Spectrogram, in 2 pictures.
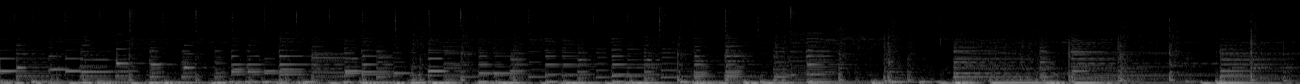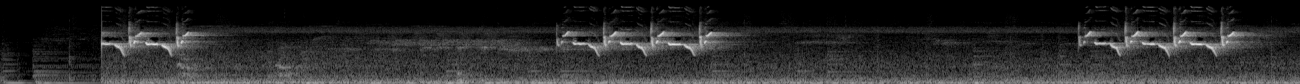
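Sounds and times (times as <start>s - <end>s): bird calling downward notes: 14.0s - 26.0s
steady high hiss: 14.1s - 26.0s.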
